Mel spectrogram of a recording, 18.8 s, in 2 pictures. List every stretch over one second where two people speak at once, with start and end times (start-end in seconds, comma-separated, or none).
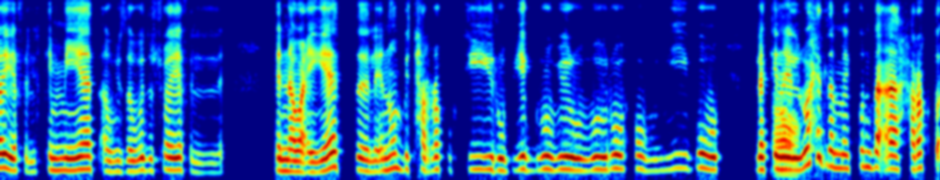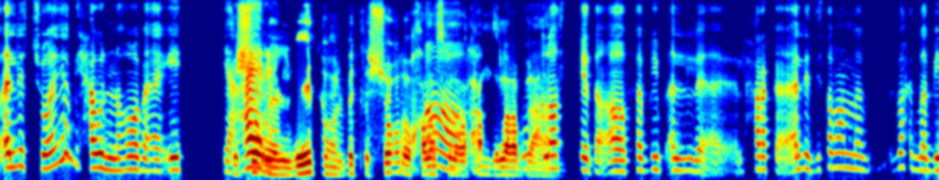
13.7-15.1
